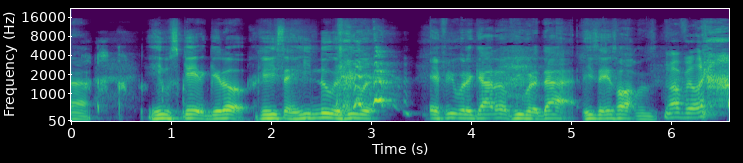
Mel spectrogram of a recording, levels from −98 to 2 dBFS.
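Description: No technical faults can be heard anywhere in the clip.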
